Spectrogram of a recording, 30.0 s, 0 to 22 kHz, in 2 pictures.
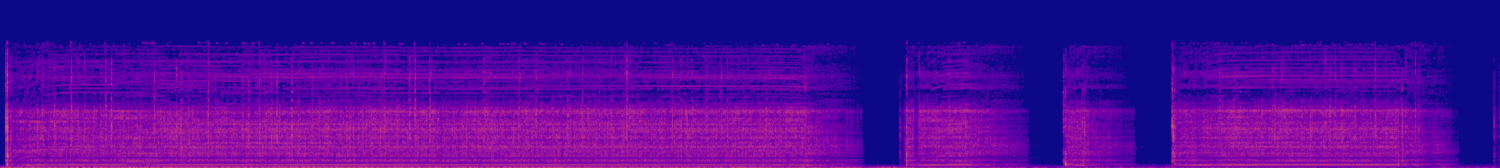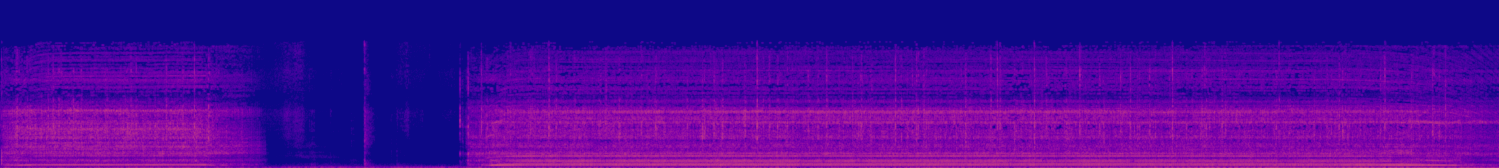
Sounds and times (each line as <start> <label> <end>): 0.0 toy impact drill 17.7
19.6 toy impact drill 29.9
